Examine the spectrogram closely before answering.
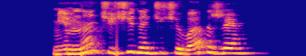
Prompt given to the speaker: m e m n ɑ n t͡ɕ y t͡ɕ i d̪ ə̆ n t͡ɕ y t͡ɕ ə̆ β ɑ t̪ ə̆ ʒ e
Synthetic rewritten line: m e m n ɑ n t͡ɕ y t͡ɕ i d̪ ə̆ n t͡ɕ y t͡ɕ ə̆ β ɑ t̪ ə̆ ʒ e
